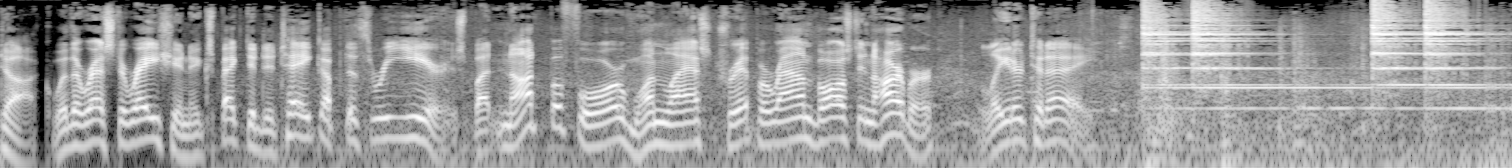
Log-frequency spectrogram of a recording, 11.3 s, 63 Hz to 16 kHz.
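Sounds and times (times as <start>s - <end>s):
speech: 0.0s - 8.8s
ship's bell ringing aboard a warship: 8.6s - 11.3s.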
